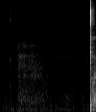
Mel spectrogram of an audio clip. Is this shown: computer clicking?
yes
